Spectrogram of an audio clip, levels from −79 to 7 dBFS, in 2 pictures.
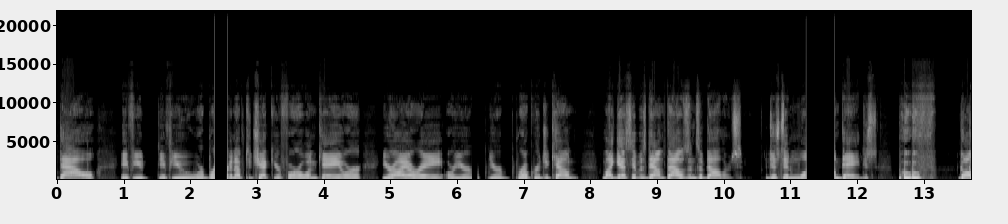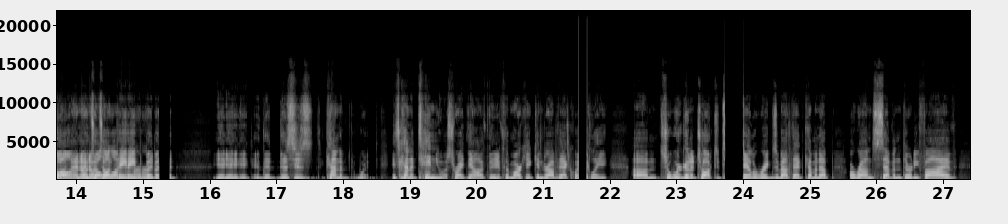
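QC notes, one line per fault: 2.37, 6.23, 11.24, 15.24, 21.54 and 23.73 s, Bluetooth stall: the sound drops to silence for 189, 91, 425, 168, 125 and 276 ms, then resumes. The first follows "you if you were" and resumes at "enough to check your"; the third follows "of dollars just in". The likely cause is interference delaying packets until the headphone buffer empties.
12.83–16.60 s, doubled audio track: starting after "day just" and ending before "it this is kind", a second full-band copy at about the same level trails roughly 150 ms behind. It has no decay, and it starts and stops abruptly. It likely comes from a second, slower capture path.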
